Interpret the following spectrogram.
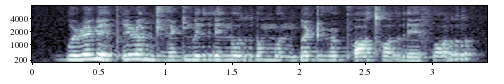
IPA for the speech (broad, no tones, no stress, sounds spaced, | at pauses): ɡ͡b ʊ ɭ ɛ ɳ e pʼ i ɭ ɐ n ɖʱ ɛ ʈ m e r e n o r ɾ o m ʊ n ɡ͡b ɐ ɖʱ ə˞ pʼ ɒ tʰ ɔ r e f ɔ r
